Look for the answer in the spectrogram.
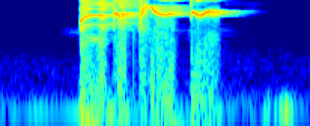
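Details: Orange-headed thrush in ngeplong-style song: a single short, very high, bright phrase of sliding whistled notes ending in a drawn-out thin whistle.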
